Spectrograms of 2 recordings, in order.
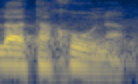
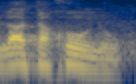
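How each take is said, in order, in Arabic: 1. ينتهي الفعل بحركة 'a'. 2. ينتهي الفعل بحركة 'u'. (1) "انا لا اعتقد ان ... يقول لا تخونا" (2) "فهو يقول لا تخونوا"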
